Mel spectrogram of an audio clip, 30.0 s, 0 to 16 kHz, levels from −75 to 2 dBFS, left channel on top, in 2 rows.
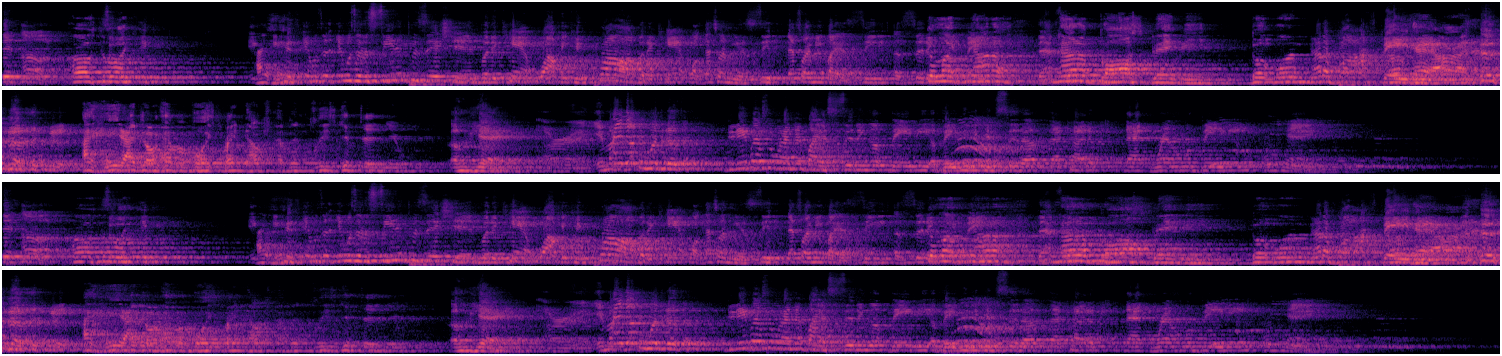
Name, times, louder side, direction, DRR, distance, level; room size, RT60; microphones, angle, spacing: voice 1, 0.0-0.5 1.0-1.6 2.5-10.7 13.1-15.6 19.4-28.1, equal, 10° left, 0 dB, 0.7 m, -32 dB
voice 2, 0.7-1.3 2.5-2.9 9.3-10.1 10.5-12.1 12.5-13.2 13.9-14.7 15.8-19.0, left 2 dB, 80° left, 4 dB, 0.7 m, -30 dB
voice 3, 24.3-25.0 27.0-28.9, equal, 50° left, -4 dB, 2.0 m, -40 dB
13.0 x 8.0 x 2.5 m, 2.9 s
head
